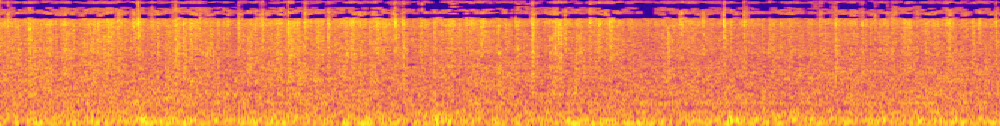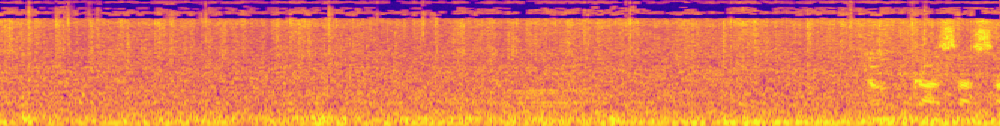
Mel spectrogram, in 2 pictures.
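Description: Steady in-cabin road noise of a car driving through heavy rain: tyres rumbling on the flooded highway, with rain hissing on the windshield and body.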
